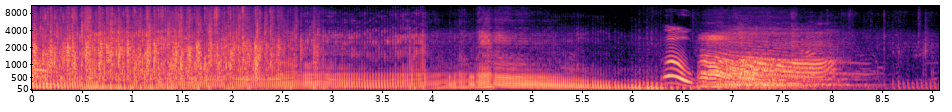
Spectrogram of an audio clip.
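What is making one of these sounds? A dirt bike engine revs hard and roars close by.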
